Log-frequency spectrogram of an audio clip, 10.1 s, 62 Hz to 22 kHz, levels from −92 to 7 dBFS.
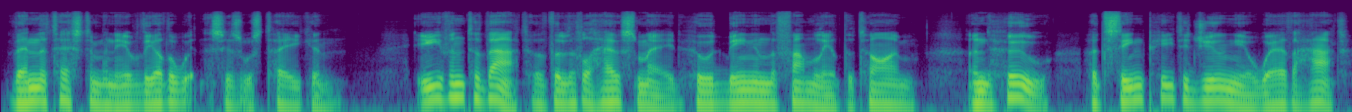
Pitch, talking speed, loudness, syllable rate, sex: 95 Hz, 200 wpm, -19 LUFS, 5.6 syllables/s, male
